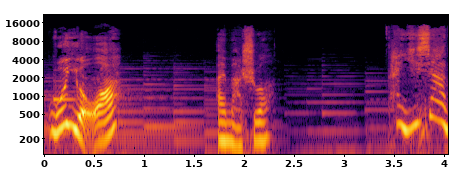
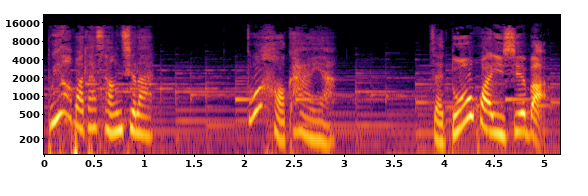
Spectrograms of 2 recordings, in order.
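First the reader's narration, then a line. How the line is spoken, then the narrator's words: Children shouting. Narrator (Chinese): 孩子们大叫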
